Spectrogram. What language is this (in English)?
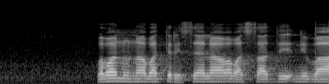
Tsonga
